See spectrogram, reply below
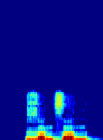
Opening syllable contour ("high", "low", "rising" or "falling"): rising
